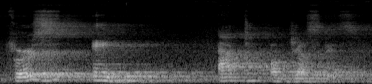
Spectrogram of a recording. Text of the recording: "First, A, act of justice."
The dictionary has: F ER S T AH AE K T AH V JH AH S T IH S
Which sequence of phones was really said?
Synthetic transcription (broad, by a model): F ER S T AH AE K T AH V JH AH S T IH S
